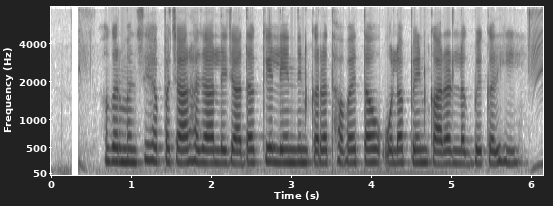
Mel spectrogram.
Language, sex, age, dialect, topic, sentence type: Chhattisgarhi, female, 25-30, Central, banking, statement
